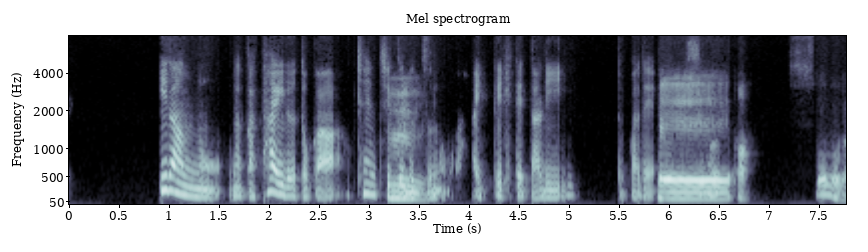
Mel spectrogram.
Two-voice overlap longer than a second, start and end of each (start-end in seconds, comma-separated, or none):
none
